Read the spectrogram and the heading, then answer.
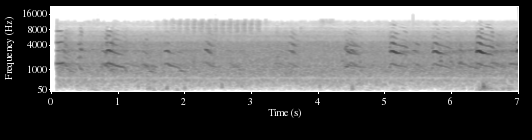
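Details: Several gulls screaming at a wide beach below white cliffs in France, 2007: a scatter of falling, harsh, overlapping cries from different birds, with a steady hiss of sea waves underneath.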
